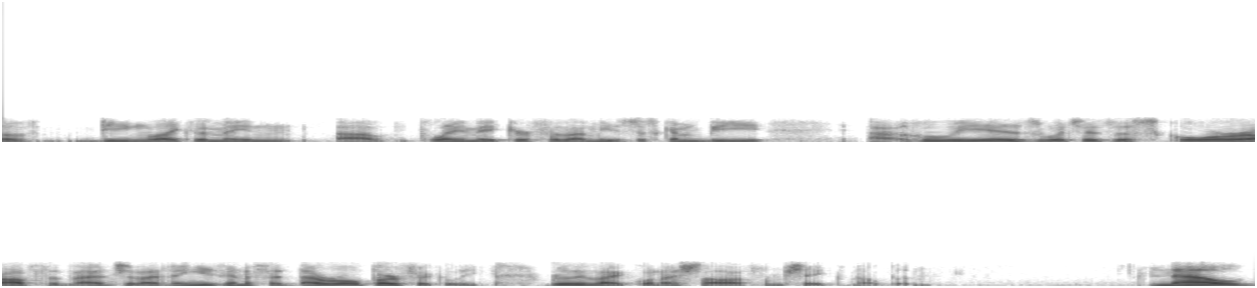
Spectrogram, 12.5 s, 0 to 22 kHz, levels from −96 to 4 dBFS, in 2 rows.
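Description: The speech passes through a G.729 codec for the whole clip, rebuilt from a vocal tract filter and sparse pulses at a rate that fits 8 kbit/s. Only 150 Hz to 3.4 kHz survives, and the voice sounds plainly rough and synthetic.

VoIP packet loss concealed by the speech codec occurs from 4.28 to 4.54 s and again from 6.80 to 6.84 s. In the first gap about 100 ms of audio is missing, scattered over 200 ms with the longest run 60 ms. The second loses about 20 ms, one packet's worth. Each time the decoder extends its last pitch and filter into a fading buzzy tone or coloured noise, and the voice stays weakened briefly afterward.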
